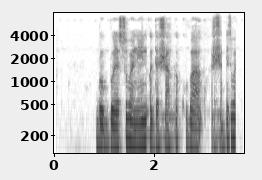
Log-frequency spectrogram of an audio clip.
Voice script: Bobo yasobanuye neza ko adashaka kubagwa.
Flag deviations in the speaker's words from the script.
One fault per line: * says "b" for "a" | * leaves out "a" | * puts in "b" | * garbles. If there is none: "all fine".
* leaves out "neza"
* garbles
